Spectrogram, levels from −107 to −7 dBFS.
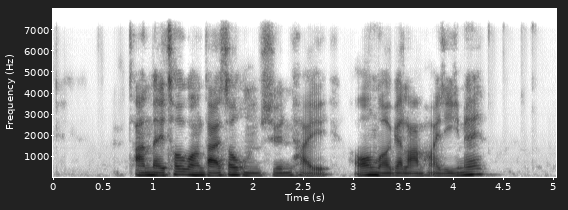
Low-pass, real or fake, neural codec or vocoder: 7.2 kHz; fake; codec, 16 kHz, 4 kbps, X-Codec, HuBERT features, trained on LibriSpeech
